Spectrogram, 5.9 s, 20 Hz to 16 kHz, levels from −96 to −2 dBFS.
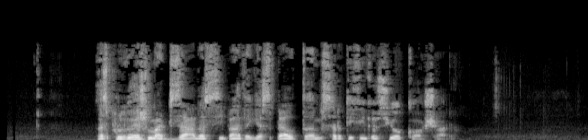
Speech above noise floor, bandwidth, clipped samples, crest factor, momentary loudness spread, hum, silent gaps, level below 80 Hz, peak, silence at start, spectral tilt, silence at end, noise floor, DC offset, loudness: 47 dB; 11.5 kHz; under 0.1%; 18 dB; 12 LU; none; none; -68 dBFS; -4 dBFS; 1 s; -5 dB/octave; 1.45 s; -66 dBFS; under 0.1%; -20 LUFS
